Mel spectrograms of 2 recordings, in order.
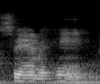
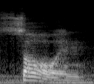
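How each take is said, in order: First: Said as 'Sam Hain', with a clear 'm' sound. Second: Said like 'sow-in', with no 'm' sound. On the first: The speaker calls it wrong. "not Sam Hain" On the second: The speaker calls it right. "it's Solon"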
